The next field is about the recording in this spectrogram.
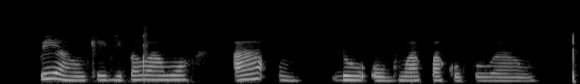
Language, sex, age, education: Yoruba, female, 15-29, tertiary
